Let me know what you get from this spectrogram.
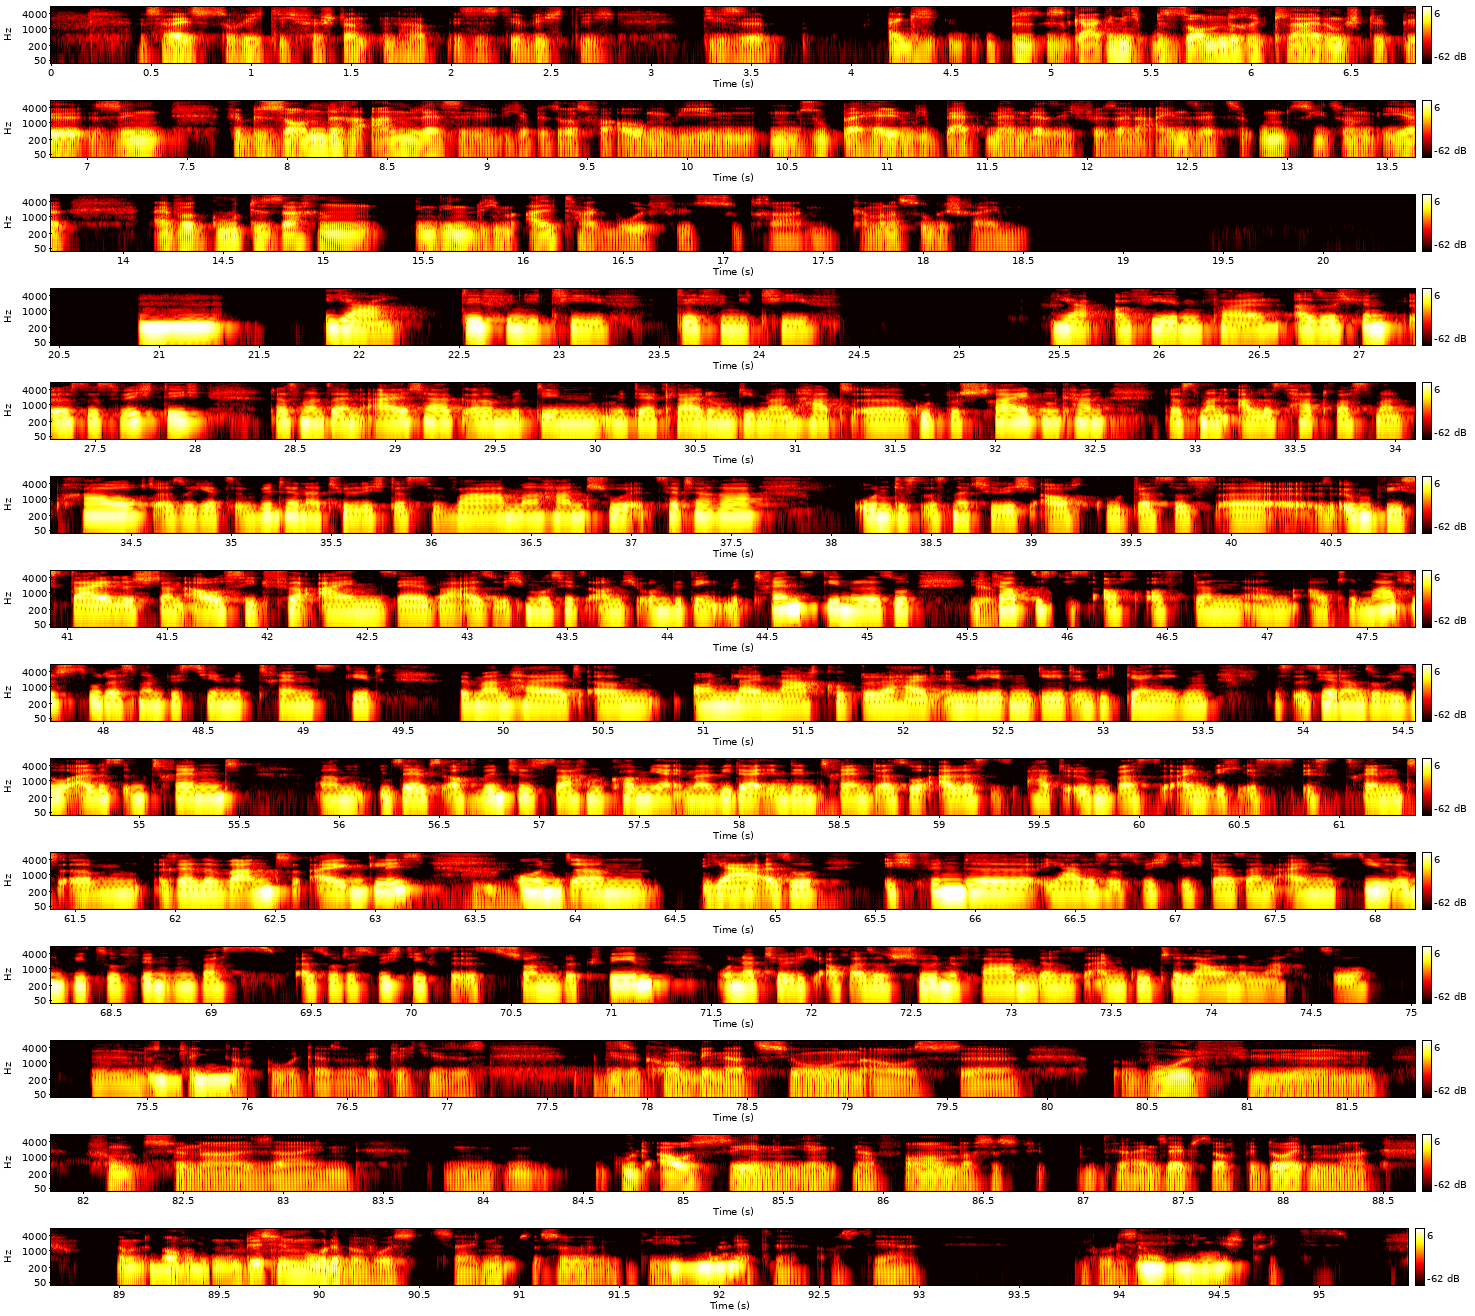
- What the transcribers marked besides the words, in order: other background noise; tapping
- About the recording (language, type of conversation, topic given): German, podcast, Gibt es ein Kleidungsstück, das dich sofort selbstsicher macht?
